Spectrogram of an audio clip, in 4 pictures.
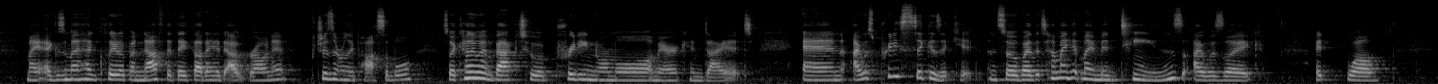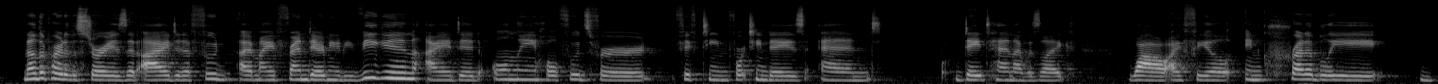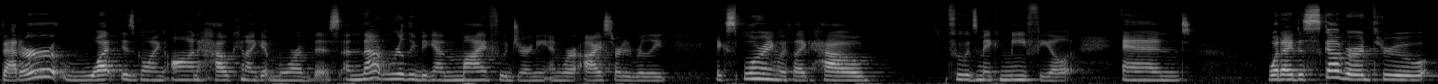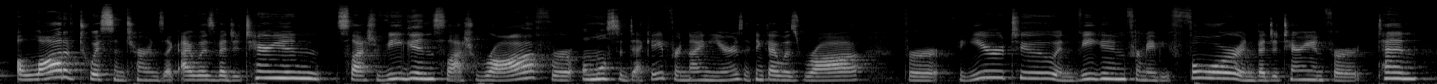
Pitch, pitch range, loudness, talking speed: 210 Hz, 195-235 Hz, -31 LUFS, 175 wpm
